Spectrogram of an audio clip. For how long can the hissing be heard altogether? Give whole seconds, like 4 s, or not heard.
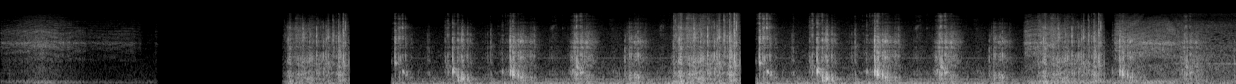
4 s.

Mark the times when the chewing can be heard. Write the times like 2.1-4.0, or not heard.
2.8-12.3.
